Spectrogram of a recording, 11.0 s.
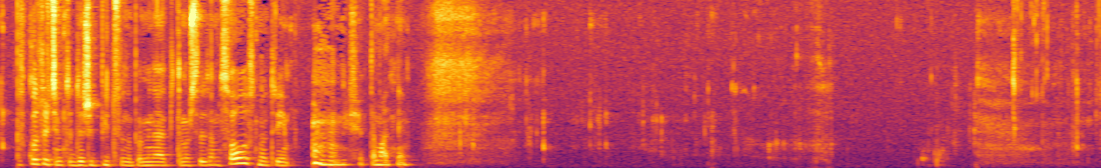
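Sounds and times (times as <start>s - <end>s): quiet chewing: 4.4s - 8.4s, 9.0s - 11.0s.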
